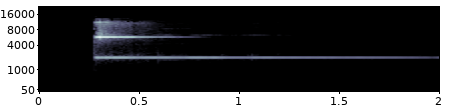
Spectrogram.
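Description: A single bright ding about a quarter second in, its clear tone ringing on and slowly fading.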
